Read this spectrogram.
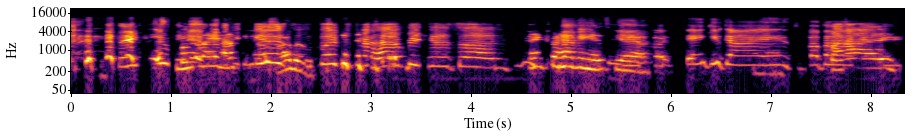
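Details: Dysarthric speech in an adult woman with spastic quadriplegic cerebral palsy who uses a wheelchair.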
